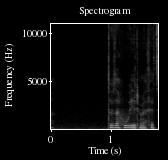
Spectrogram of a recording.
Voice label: "hwyr", Welsh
